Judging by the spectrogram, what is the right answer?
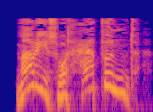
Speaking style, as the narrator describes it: I said, shouting over the wind

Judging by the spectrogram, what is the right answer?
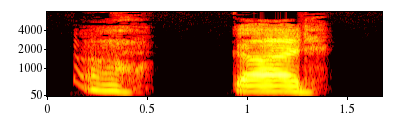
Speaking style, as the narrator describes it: he panted

